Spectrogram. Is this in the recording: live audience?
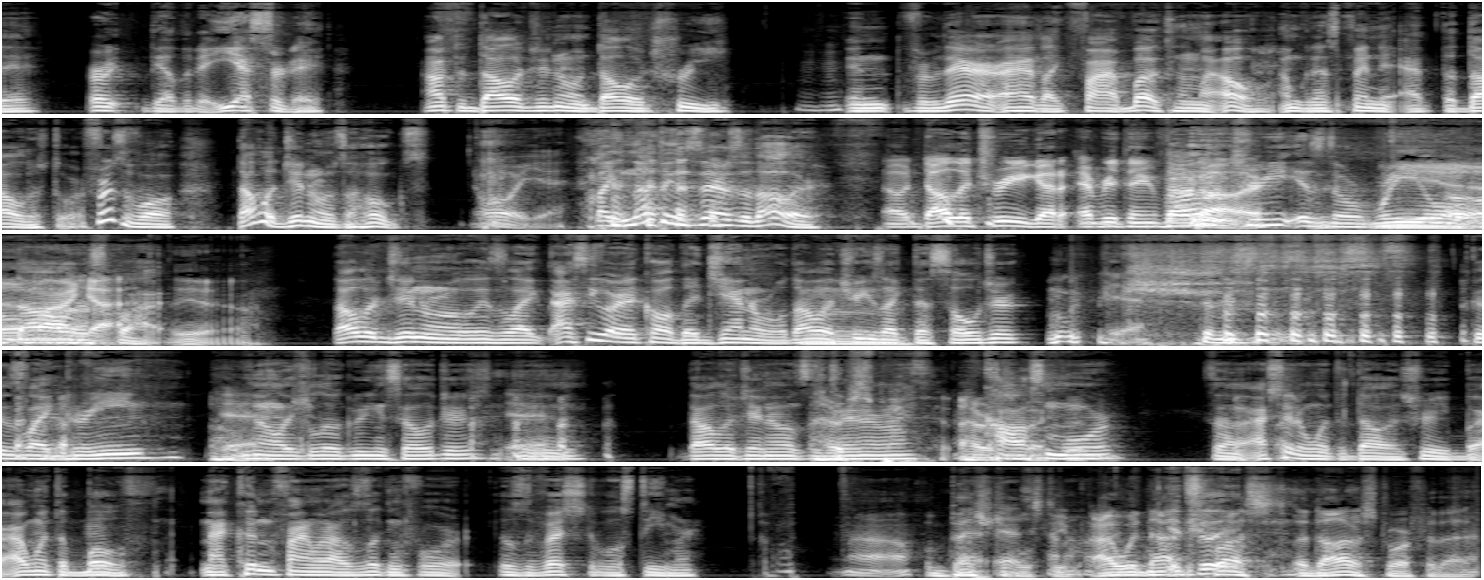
no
